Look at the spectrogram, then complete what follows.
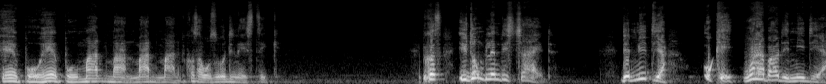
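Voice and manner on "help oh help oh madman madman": plain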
